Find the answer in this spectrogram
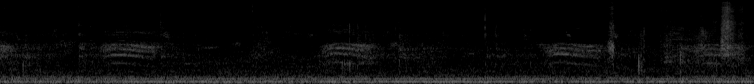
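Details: On a cage with a green ringneck, an Alexandrine parakeet plays and calls: three coarse, scratchy squawks spaced nearly two seconds apart, with faint clicks and a low droning hum underneath.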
